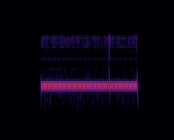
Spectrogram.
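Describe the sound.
A telephone call being dialed and ringing: a single steady, mid-pitched electronic tone lasting just over a second, then silence.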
